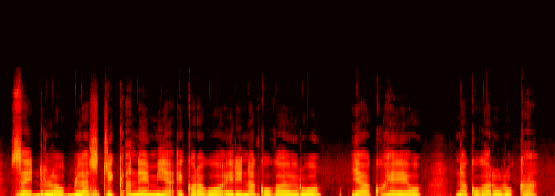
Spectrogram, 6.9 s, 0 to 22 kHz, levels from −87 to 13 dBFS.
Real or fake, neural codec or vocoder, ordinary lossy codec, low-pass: real; none; none; 14.4 kHz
